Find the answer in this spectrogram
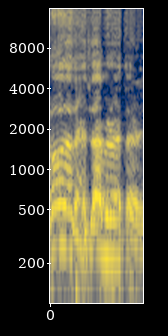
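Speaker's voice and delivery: very high, hushed, excited and thrilled voice.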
